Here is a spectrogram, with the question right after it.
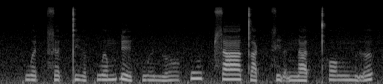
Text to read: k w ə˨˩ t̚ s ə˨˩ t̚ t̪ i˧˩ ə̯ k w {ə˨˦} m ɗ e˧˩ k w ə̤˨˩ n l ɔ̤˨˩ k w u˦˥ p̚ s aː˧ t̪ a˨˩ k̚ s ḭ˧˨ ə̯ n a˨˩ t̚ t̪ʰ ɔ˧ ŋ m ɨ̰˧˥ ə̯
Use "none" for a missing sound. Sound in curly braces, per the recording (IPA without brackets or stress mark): ə˨˦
